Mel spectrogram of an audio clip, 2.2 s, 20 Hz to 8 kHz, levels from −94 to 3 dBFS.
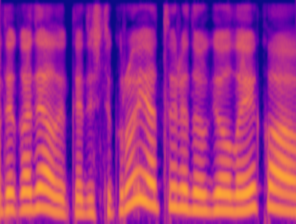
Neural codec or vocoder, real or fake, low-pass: none; real; 7.2 kHz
